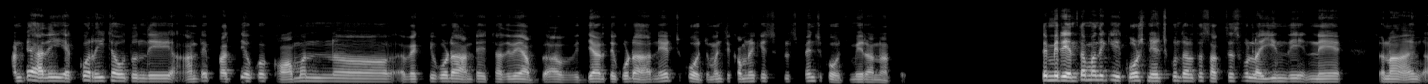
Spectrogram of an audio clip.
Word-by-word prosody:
అంటే 200 +5 -1
అది 165 +1 +3
ఎక్కువ 195 +7 -1
రీచవుతుంది. 160 -4 +1 0.3
అంటే 135 - -4
ప్రతి 135 +3 -1
ఒక్క 160 +1 -3
కామను 150 +4 -2 0.7
వ్యక్తి 130 +2 -3
కూడా 140 -2 +4
అంటే 125 +2 -7
చదివే 125 +1 -1
అబ 120 - -5 0.2
విద్యార్థి 130 +4 +1
కూడా 135 - +2 0.2
నేర్చుకోవచ్చు. 165 -6 -2
మంచి 140 +2 -9
కమ్యూనికేషన్ 145 +3 -4
స్కిల్స్ 140 - -17
పెంచుకోవచ్చు 165 -11 -4
మీరన్నట్టు. 115 - -4 1.4
అంటే 205 - +7
మీరు 200 -1 +10
ఎంతమందికి 210 +3 +2
ఈ - - +7
కోర్స్ 175 +1 +4
నేర్చుకున్న 155 +3 0
తర్వాత 160 +2 0
సక్సెస్‌ఫుల్ 165 +2 -1
అయ్యింది 145 +2 -2 0.2
నే 130 0 +2 0.6
నా 125 - +6 0.2
ఇ - - -2
150 Hz, 140 wpm, -24 LUFS, 135-165 Hz, 1.4 s, మీరు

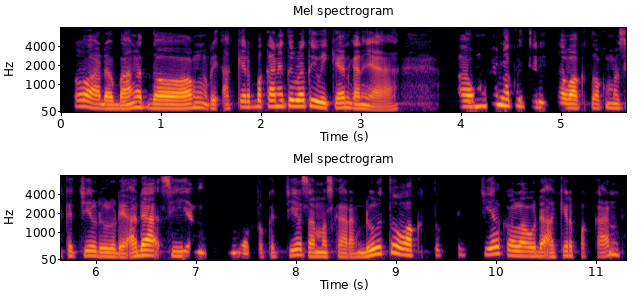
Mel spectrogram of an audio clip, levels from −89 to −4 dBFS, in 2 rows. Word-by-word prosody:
Oh, 210 -1 +2
ada 150 -3 +2
banget 165 +7 +2
dong, 145 0 +5 0.2
bi - - -1
akhir 150 +7 -5
pekan 210 0 +1
itu 225 - 0
berarti 215 +1 +4
weekend, 170 0 +1
kan 140 - +2
ya, 120 -6 -1 0.8
eee, 205 0 +3
mungkin 225 +6 0
aku 230 0 -4
cerita 180 -2 -9
waktu 150 0 -2
aku 150 - -10
masih 155 +3 -6
kecil 170 +2 -3
dulu 145 -1 +1
deh, 125 - 0
ada 185 +5 +4 0.2
sih, 160 - -4
yang 295 - -11 0.3
di - - -8
waktu - - -9
kecil 175 +7 -4
sama 145 -5 -1
sekarang. 130 -2 -6
Dulu 195 +7 +5
tuh 270 - +4
waktu 185 -2 -1 0.2
kecil 210 +2 -3
kalau 165 -3 +2
udah 150 0 0
akhir 165 +5 -5
pekan, 140 +1 -7
165 Hz, 200 wpm, -26 LUFS, 145-200 Hz, 0.8 s, dong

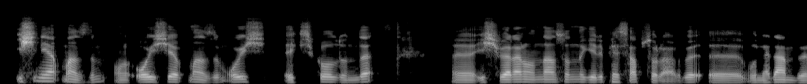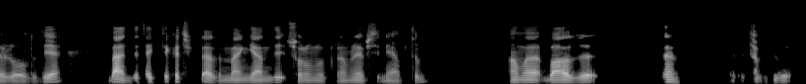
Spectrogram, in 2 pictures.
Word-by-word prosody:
İşini 155 -2 +10
yapmazdım, 115 -5 0
o 105 - -6
o 115 0 +4
işi 120 +1 +4
yapmazdım. 110 -2 -2
O 115 - +1
iş, 125 - +1 0.2
eksik - - -3
olduğunda, 115 0 0 0.8
eee, 105 0 0
işveren 115 +2 +5
ondan 115 0 +1
sonra 115 0 -4
gelip 110 +1 -3
hesap 115 -2 0
sorardı, 75 +9 -1
eee, - - -2 0.3
"Bu 100 0 -5
neden 105 0 +2
böyle 95 -2 -2
oldu?" 90 0 -6
diye. - - +1 0.5
Ben - - +5
de - - -3
tek - - -2
tek - - -5
açıklardım, 100 0 -2
ben 100 0 -1
kendi 100 +2 -1
sorumluluklarımın 100 0 -6
hepsini 95 -1 -5
yaptım 90 -1 -9 0.8
ama 105 +1 +1
bazı 105 0 +3
E 110 - -2 1.4
Tabii, - - -6
tabii. - - -6
105 Hz, 140 wpm, -26 LUFS, 100-115 Hz, 1.4 s, İşini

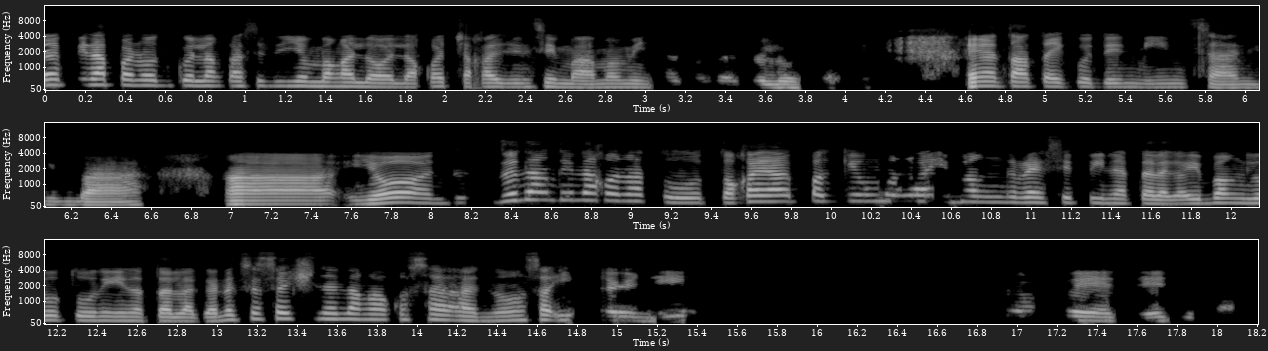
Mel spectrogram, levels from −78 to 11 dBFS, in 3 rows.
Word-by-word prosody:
pinapanood 235 -3 +2
ko 220 - -1
lang 205 - +2
kasi 200 +1 -3
din 195 0 -3
yung - - -2
mga 180 0 +3
lola 160 -2 +2
ko 185 - 0
'tsaka 165 0 -1
yun 155 0 -6
si 170 - 0
mama 145 0 0
minsan 145 0 -8
'pag 135 - -31
nagluluto, 135 -2 -3 0.7
eh, 185 - +9
ang 195 -1 +1
tatay 180 -1 +3
ko 175 - -3
din 160 -1 -4
minsan 145 -3 -3
'di 130 - -8
ba, 125 0 +2 0.4
ah, 150 0 +6
yun, 195 +4 +4 0.3
dun 295 +4 0
lang 335 -1 +3
din 320 0 -9
ako 305 -1 +1
natuto 210 -7 -2
kaya 260 0 +5
'pag 280 -2 -2
yung 275 0 -8
mga 265 -1 -3 0.2
ibang 245 -1 -4
recipe 210 -2 -1
na 185 -1 -2
talaga 170 -2 +2
ibang 200 +2 +1
luto 190 -2 -1
na 170 -1 -1
talaga 160 -1 +2
nagse-search 245 +4 -1
na 240 - +2
lang 230 -1 +2
ako 215 0 -1
sa 215 -2 +1
ano 175 +4 -3
sa 210 - +4
internet. 195 - -4 1.5
Yun, 195 0 -12
puwede 170 -4 0
'di 155 - -18
ba? 365 - -17
185 Hz, 180 wpm, -24 LUFS, 155-220 Hz, 1.5 s, eh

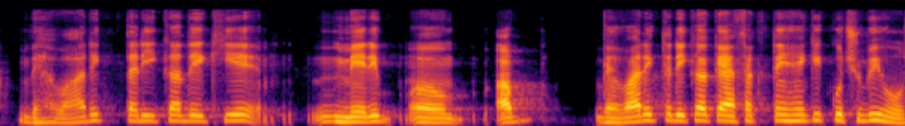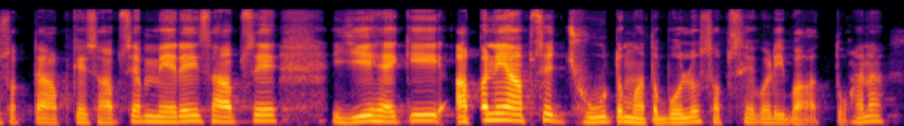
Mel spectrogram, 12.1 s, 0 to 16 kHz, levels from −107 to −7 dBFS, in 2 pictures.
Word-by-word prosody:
व्यावहारिक 130 +5 -6
तरीका 165 0 -1
देखिए, 165 +2 -1 0.6
मेरी 145 +2 +5 0.2
अ, 125 -2 +1 0.3
आप - - +2 0.4
व्यावहारिक 140 +6 +2
तरीका 180 0 +3
कह 165 -2 +8
सकते 165 +2 -3
हैं 170 - 0
कि 185 +2 -4
कुछ 180 0 -3
भी 185 - +3
हो 130 -8 -1
सकता 115 0 -5
है 115 - +1
आपके 115 +3 -6
हिसाब 120 -1 -4
से, - - -3
अब 150 - -2
मेरे 145 +2 +3
हिसाब 150 -3 +2
से 170 0 +2 0.4
ये 140 +6 +2
है 145 - +6
कि 170 0 +4 0.2
अपने 195 +2 +6
आप - - -4
से 185 - +2
झूठ 140 0 -3
मत 120 - -1
बोलो 135 +5 0
सबसे 130 - -7
बड़ी 120 0 -4
बात - - -8
तो, - - -13
है - - -3
ना? 160 +1 -4
155 Hz, 195 wpm, -24 LUFS, 130-170 Hz, 0.6 s, कह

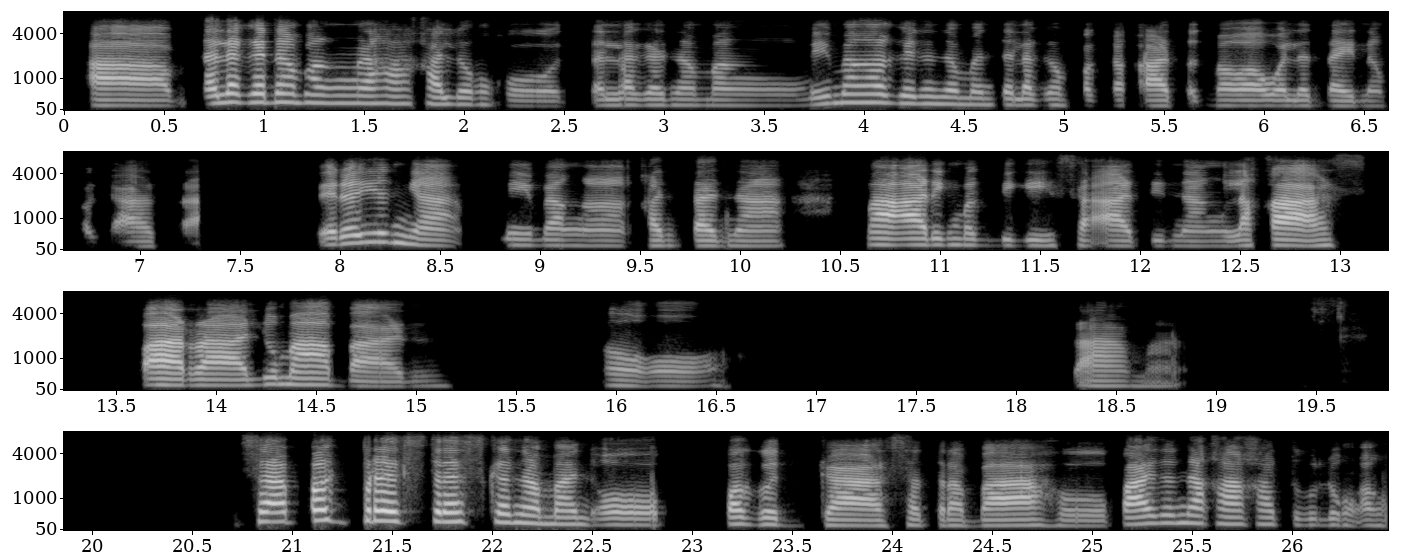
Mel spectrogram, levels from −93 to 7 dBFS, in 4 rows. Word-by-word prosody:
Ah, 165 -1 +3 0.2
talaga 260 +3 +4
namang 245 -3 -1
nakakalungkot, 200 -9 -6
talaga 175 +1 -6
namang 165 -2 -10
may 210 - -5
mga 255 0 -1
ganun 220 -1 -6
naman 195 -2 -6
talagang 180 -1 -7
pagkakataon, 165 -1 -6
mawawalan 160 0 -4
tayo 155 -1 -4
ng 150 0 -16
pag-asa. 145 0 -10 0.6
Pero 215 +4 +3
yun 265 0 -1
nga, 170 -3 +1 0.2
may 180 -1 -8
mga 165 -2 -6
kanta 160 0 -4
na 155 -1 -5 0.6
maaaring 185 0 +5
magbigay 165 -1 -9
sa 160 -2 -1
atin 155 0 -15
ng 150 0 -8
lakas 165 0 +4 0.5
para 175 -2 +6
lumaban. 155 -7 0 0.8
Oo. 150 -1 -10 1.8
Tama. 150 -1 -8 1.9
Sa 285 -2 +8
pagpress 310 -1 +6
stress 280 -1 +4
ka 260 - +3
naman 215 -5 +1
o 185 -1 -1 0.3
pagod 200 -2 -1
ka 165 -2 +2
sa 175 +1 -9
trabaho, 165 0 0
pa'no 220 +4 +3
nakakatulong 200 -6 -3
ang 165 -1 -11
175 Hz, 105 wpm, -22 LUFS, 160-205 Hz, 1.9 s, Sa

